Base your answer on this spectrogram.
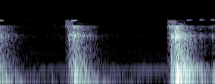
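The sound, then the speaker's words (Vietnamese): Two loud wooden bangs about a second apart, two window shutters slamming shut as a cold gust of wind blows in, each with a short rattling decay. No voices are heard. “thổi tung cái vạt áo ngủ của Liễu, tiếp theo với tiếng đập đánh ầm của hai cánh cửa sổ”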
